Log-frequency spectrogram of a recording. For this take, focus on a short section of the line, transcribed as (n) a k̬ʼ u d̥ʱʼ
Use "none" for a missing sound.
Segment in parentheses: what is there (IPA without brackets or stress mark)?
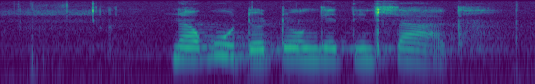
n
